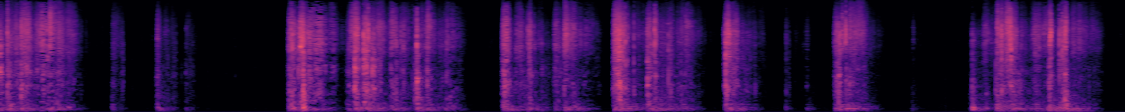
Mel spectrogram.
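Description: Hands rustle through a stack of paper stickers.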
